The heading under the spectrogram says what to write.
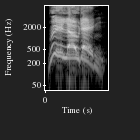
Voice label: Dwarf Reloading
